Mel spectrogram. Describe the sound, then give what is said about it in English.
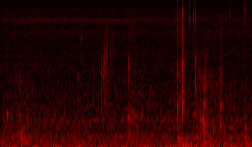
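Faint typing on a computer keyboard while searching Wikipedia: a few quick bursts of soft keystroke clicks over a steady background hiss. “Wikipedia is not being very helpful. We're going to type Wookiee and Boba Fett.”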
